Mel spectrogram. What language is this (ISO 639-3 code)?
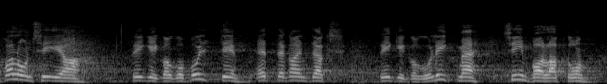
est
